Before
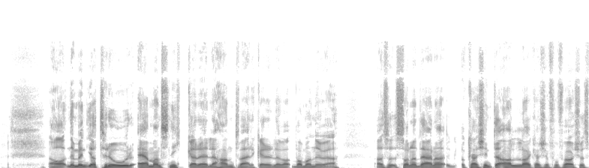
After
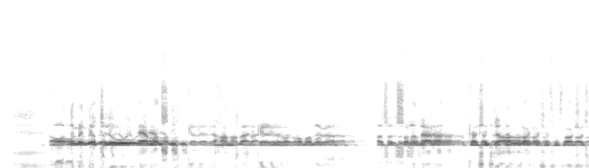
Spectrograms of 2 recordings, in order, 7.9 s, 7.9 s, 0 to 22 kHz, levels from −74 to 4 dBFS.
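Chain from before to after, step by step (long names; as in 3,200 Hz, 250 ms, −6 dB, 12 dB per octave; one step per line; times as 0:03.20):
band-splitting scrambler in four parts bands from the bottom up 3412
0:02.36–0:02.85: downward compressor 2.5 to 1, threshold −37 dBFS, peak gain reduction 9.5 dB
0:03.71–0:05.50: high-pass filter 920 Hz 6 dB per octave
bucket-brigade delay 134 ms, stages 4,096, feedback 43%, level −4 dB
every bin expanded away from the loudest bin 1.5 to 1
level −1.5 dB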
